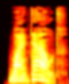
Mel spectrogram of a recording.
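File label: "wiped out", British English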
